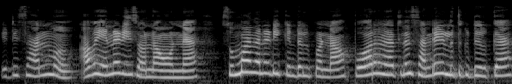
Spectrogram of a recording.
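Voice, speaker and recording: A woman's voice: very high-pitched, brisk, fairly bright tone. A woman voicing a fussy middle-aged village mother in a cartoon, scolding and questioning her daughters.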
